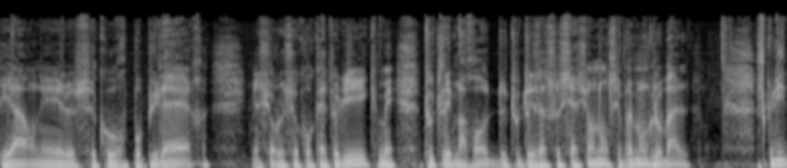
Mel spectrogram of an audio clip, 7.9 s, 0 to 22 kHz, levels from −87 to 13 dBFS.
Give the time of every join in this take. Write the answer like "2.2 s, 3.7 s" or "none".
none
